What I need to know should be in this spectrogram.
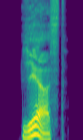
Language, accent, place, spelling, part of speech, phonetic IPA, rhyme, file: German, Germany, Berlin, jährst, verb, [jɛːɐ̯st], -ɛːɐ̯st, De-jährst.ogg
- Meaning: second-person singular present of jähren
